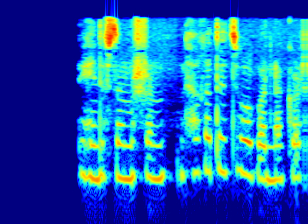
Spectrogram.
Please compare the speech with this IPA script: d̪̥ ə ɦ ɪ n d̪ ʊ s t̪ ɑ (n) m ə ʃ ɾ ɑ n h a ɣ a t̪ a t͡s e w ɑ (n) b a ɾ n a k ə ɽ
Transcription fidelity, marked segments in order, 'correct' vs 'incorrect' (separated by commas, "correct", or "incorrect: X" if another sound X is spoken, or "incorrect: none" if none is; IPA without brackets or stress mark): correct, incorrect: none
